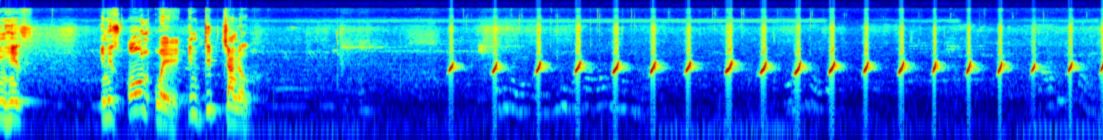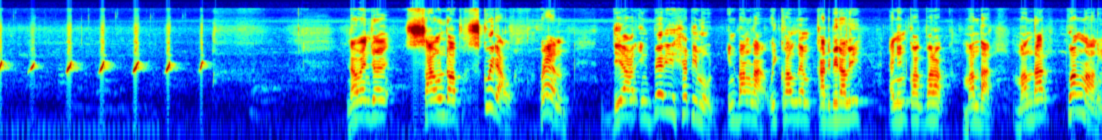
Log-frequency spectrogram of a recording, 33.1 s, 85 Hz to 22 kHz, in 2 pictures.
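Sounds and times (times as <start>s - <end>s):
man whistling bird song: 6.7s - 19.7s.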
